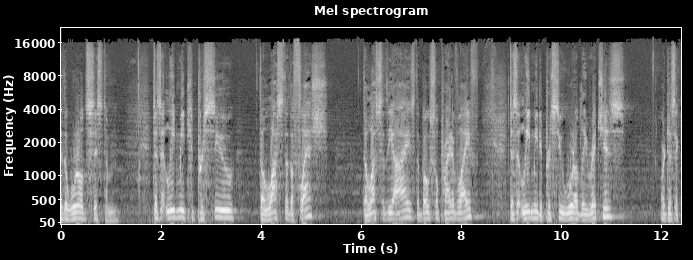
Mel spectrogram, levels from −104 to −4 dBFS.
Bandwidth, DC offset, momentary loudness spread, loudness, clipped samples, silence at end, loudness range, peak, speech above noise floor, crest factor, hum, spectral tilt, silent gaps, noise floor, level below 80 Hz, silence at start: 17.5 kHz; under 0.1%; 15 LU; -16 LUFS; under 0.1%; 0.05 s; 2 LU; -4 dBFS; 29 dB; 14 dB; none; -3.5 dB/octave; none; -46 dBFS; -50 dBFS; 0 s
